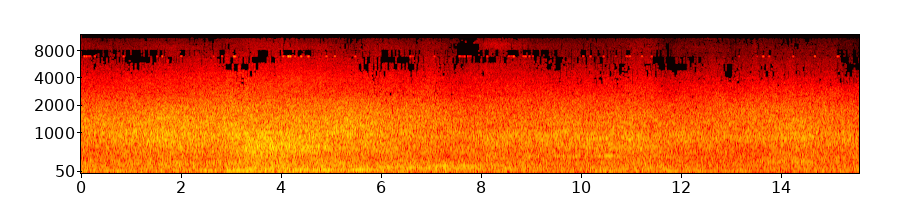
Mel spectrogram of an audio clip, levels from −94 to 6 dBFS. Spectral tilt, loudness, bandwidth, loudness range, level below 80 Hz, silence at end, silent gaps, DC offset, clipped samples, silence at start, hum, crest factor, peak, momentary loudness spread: -5 dB/octave; -25 LUFS; 11.5 kHz; 6 LU; -38 dBFS; 0 s; none; under 0.1%; under 0.1%; 0 s; none; 16 dB; -8 dBFS; 7 LU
